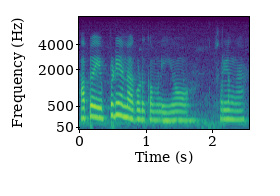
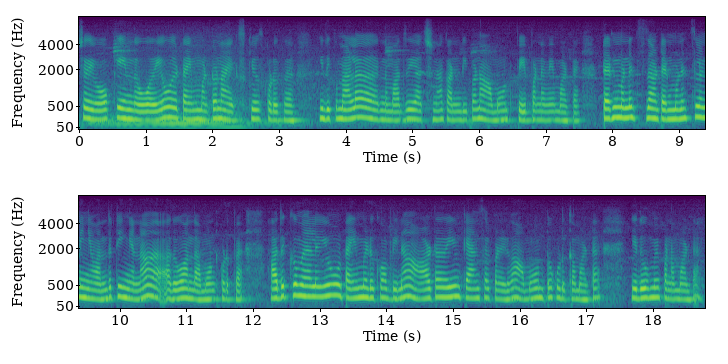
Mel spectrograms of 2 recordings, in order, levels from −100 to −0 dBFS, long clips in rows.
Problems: none marked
